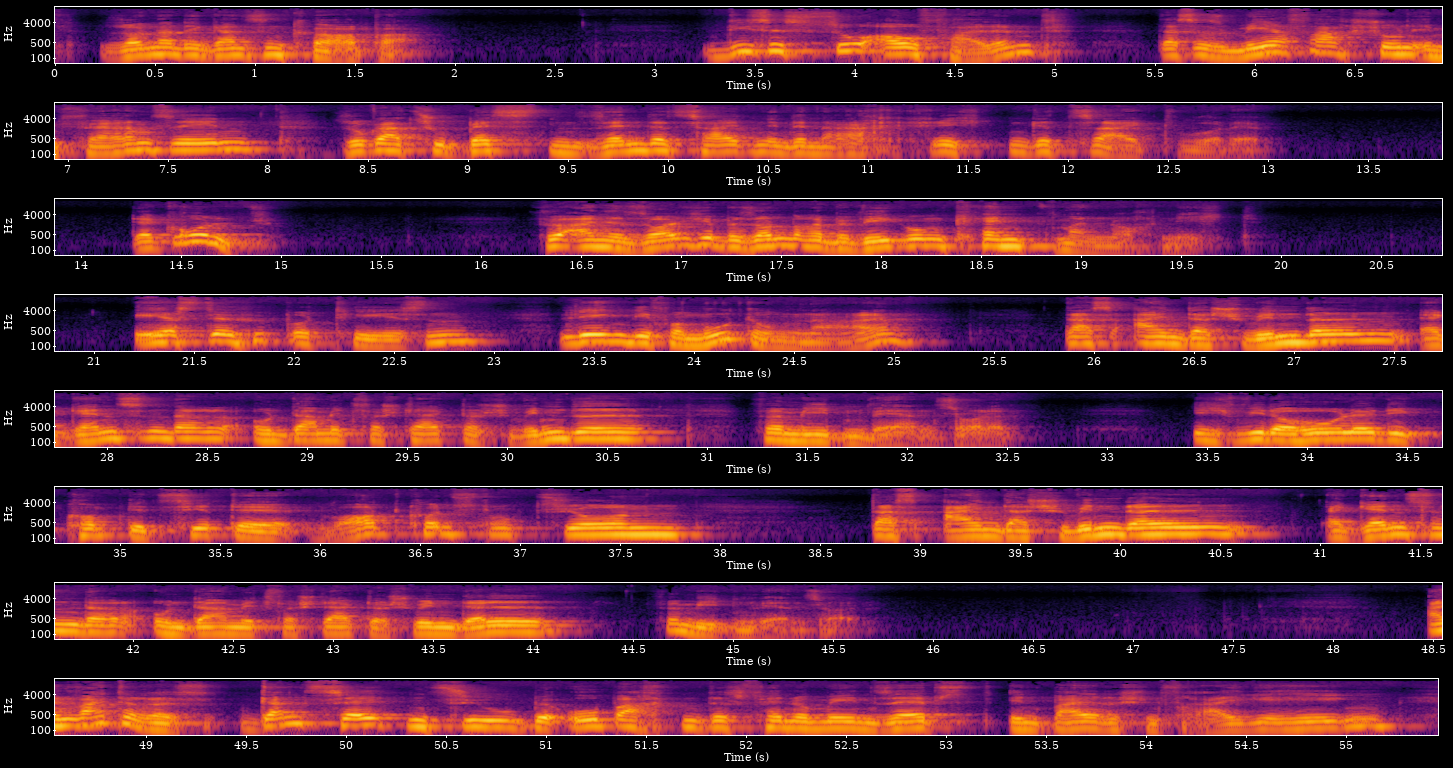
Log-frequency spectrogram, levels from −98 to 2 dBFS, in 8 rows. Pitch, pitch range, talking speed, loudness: 140 Hz, 125-160 Hz, 85 wpm, -21 LUFS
